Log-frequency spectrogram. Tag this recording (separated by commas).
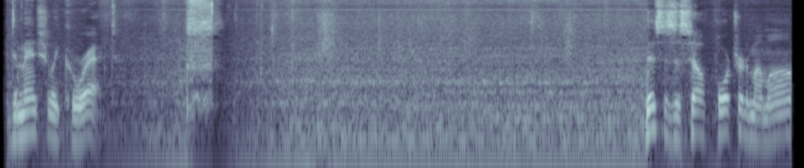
Speech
